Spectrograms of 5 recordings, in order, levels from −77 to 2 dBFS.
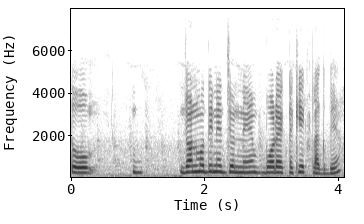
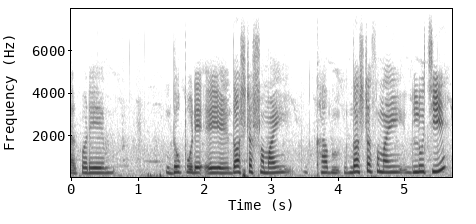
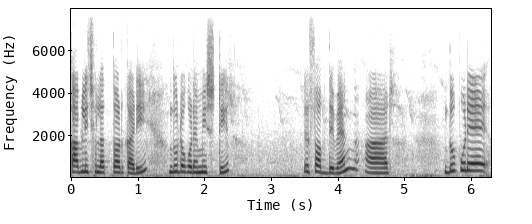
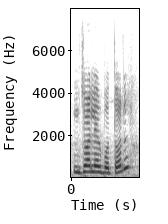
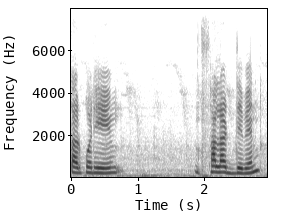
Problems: none marked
